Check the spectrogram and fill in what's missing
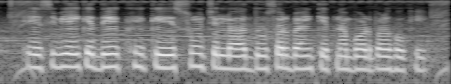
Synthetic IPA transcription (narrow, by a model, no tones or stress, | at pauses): eːsibiaːiked̪eːkʰkesũːt͡ʃləd̪oːsəɾbɛ̃ːŋkːɪt̪nabəɽbəɽɦoːkʰiː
